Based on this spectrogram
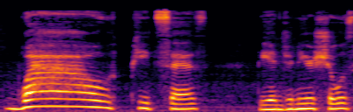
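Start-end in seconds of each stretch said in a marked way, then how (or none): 0.0-1.1 amazed. A narrator's reading. Pete amazed by the engine.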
